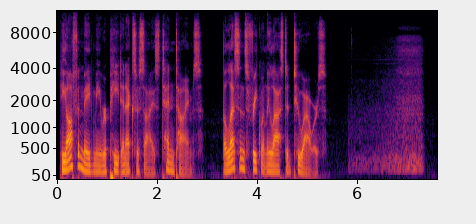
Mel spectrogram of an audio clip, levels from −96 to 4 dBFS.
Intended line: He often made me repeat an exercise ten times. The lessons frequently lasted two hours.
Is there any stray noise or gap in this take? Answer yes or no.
yes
